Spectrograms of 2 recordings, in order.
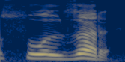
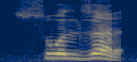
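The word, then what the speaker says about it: soldier: तो इसे पढ़ेंगे दोस्तों सोल्जर। देखेंगे IRE है तो देखिए डी का उच्चारण क्या हो जाएगा? ज के रूप में हुआ, ठीक है, और आर को लिख दीजिएगा र। सोल्जर, SOLDIRE, तो क्या पढ़ेंगे दोस्तों?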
